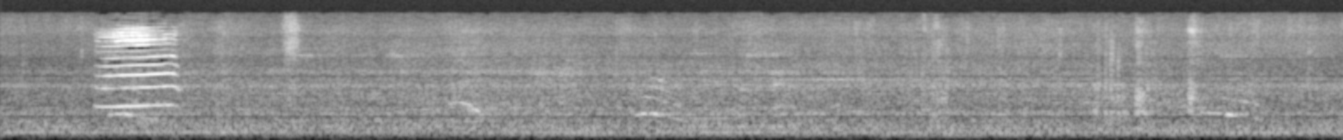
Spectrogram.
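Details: Loud, brief scream from baby monkey Rartin, acting aggressive and impolite to his mother: a single shrill, richly harmonic cry near the start, then only faint chirps and steady low hum.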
